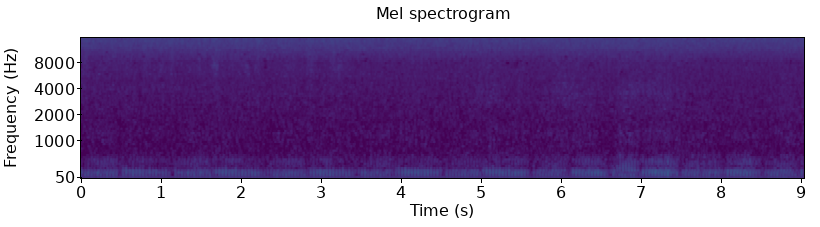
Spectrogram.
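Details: Io, a male pet cat, purring while being petted, recorded 3/16/18: a steady, low, rumbling purr that pulses in a continuous rhythm with brief breaks between breaths, close and intimate, with no other clear sounds.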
